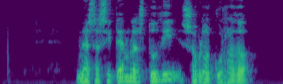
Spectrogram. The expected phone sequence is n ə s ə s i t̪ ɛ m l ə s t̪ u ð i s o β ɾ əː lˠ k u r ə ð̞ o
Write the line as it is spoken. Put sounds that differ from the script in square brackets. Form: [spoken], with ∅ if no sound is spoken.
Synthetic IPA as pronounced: n ə s ə s i t̪ ɛ m l ə s t̪ u ð i s o β ɾ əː lˠ k u r ə ð̞ o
